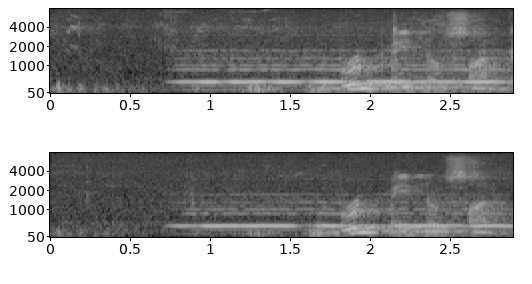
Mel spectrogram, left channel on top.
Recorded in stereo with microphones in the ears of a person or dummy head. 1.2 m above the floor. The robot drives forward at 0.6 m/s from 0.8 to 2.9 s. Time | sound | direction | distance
1.7 | a man speaking | centre (ahead or behind) | 2.5 m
